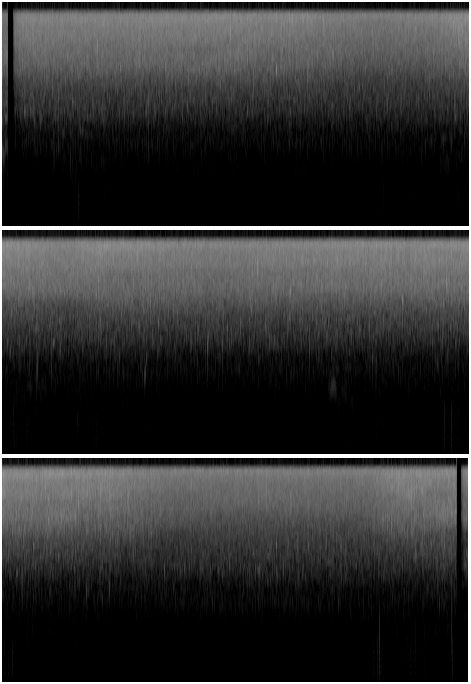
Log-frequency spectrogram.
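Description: Small waterfall cascading over stepped rock ledges: a steady rush of falling, splashing water that grows louder for a while in the middle and again near the end. The sound drops out for an instant just after the start and again just before the end.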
